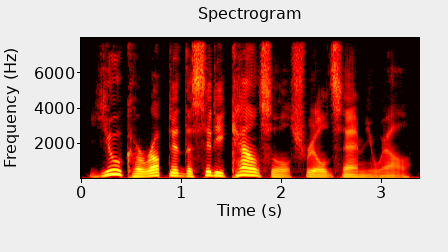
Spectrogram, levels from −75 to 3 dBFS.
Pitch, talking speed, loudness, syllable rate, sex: 130 Hz, 125 wpm, -19 LUFS, 4.0 syllables/s, male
